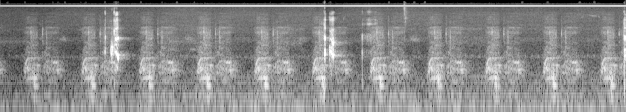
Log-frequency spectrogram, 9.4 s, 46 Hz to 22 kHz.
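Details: Short, sharp catches of breath about 19 a minute with small voiced sounds between, after a meal; hiccups.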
